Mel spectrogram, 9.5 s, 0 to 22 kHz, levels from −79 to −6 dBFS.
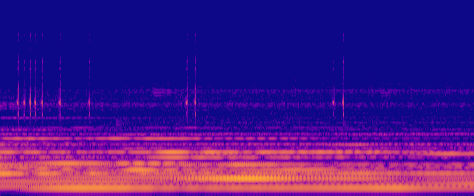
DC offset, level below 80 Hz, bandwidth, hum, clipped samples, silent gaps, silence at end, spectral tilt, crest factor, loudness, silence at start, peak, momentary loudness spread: under 0.1%; -80 dBFS; 7.4 kHz; none; under 0.1%; none; 0 s; -9 dB/octave; 14 dB; -29 LUFS; 0 s; -14 dBFS; 8 LU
